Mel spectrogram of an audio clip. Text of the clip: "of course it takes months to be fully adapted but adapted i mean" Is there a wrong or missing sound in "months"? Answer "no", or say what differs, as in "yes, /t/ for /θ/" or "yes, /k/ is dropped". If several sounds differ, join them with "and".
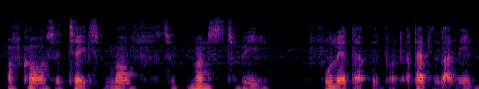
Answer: yes, /θ/ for /s/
